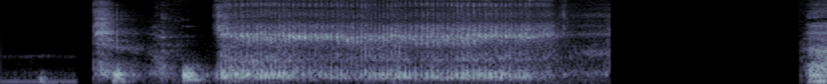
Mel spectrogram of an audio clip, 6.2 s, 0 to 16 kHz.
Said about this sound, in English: So 5 ridiculously long recordings of just things that are coming out of the planets. It's super interesting. Like, yeah. But it's just good thing natural radio noises. Sounds of Uranus.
